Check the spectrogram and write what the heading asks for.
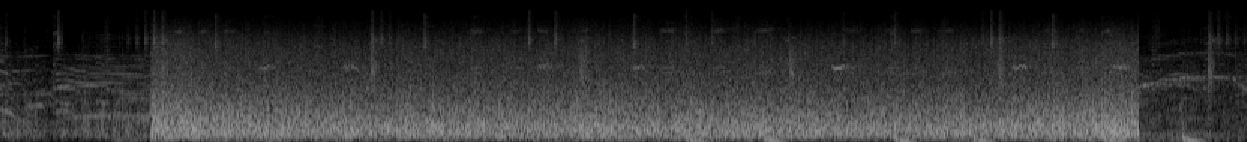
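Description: Heavy wind noise on the microphone of a camera moving with the cyclists: a loud, steady rushing that cuts in suddenly about a second in and cuts off near the end. A slow, low beat of background music runs under its second half.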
